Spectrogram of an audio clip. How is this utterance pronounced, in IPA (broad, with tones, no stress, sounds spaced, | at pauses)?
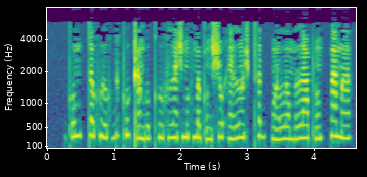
kʼ o˧ m tː ɑ˧ xʷ j ɐ˨ xʷ ɡ ɪ˦ kʷʼ ɐ˦ kʼ ã˨ ɡʷ ɑ˨ kʷʰ ɛ˨ xʷ lː ã˧ ʃ m ɐ̃˧ xʷ m ɑ˧ kʷʼ ã˨ ɡ ʃ o˧ h ɛ̃˨ lː õ˧ ʃ tʰ ɐ˦ ɡ pː ɔ̃˨ lː ɔ˨ m lː ɑ˦ pʼ õ˧ pː ã˦ m ɐ̃˧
